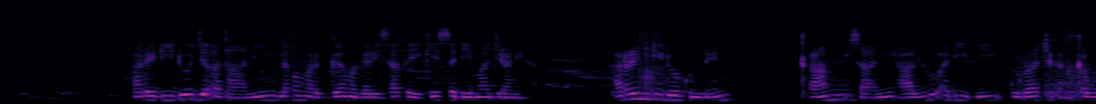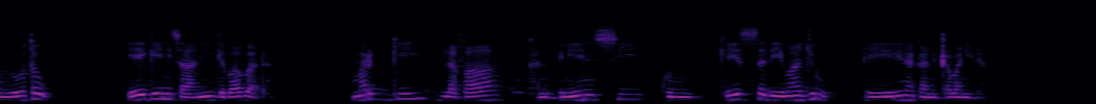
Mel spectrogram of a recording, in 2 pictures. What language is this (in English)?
Oromo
